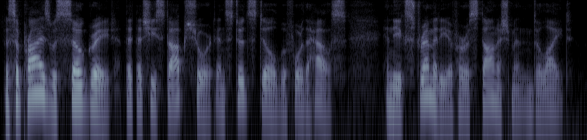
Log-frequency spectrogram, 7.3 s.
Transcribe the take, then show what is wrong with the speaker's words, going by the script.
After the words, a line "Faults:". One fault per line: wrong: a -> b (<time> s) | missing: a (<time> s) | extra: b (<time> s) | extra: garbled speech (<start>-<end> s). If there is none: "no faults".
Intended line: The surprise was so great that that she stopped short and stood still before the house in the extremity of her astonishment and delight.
The surprise was so great that that she stopped short and stood still before the house in the extremity of her astonishment and delight.
Faults:
no faults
